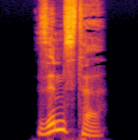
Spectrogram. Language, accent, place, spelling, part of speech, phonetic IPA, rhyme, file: German, Germany, Berlin, simste, verb, [ˈzɪmstə], -ɪmstə, De-simste.ogg
- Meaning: inflection of simsen: 1. first/third-person singular preterite 2. first/third-person singular subjunctive II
